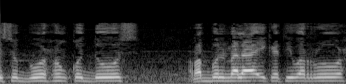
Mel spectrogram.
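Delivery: ordinary talk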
